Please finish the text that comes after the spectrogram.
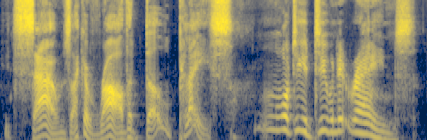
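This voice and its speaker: A man's voice: a little high, huge pitch swings, measured pace, gravelly, pushed and bright, breathy edge, exaggerated voice. Guy doing a posh-mannered storybook mouse host, formal n polite, bit huffy, very up and down. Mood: politely condescending. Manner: polite, formal, rather pompous. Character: genteel, well-mannered town mouse host, easily miffed. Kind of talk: storybook character reading.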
